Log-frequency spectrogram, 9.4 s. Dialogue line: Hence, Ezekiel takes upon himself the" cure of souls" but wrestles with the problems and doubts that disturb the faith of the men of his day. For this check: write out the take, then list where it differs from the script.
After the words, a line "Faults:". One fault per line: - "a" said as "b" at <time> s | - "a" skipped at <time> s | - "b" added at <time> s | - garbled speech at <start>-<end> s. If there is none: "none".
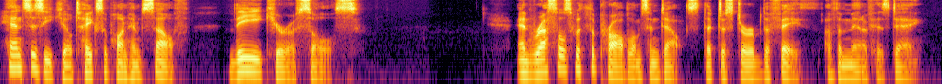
Hence, Ezekiel takes upon himself the" cure of souls" and wrestles with the problems and doubts that disturb the faith of the men of his day.
Faults:
- "but" said as "and" at 5.2 s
